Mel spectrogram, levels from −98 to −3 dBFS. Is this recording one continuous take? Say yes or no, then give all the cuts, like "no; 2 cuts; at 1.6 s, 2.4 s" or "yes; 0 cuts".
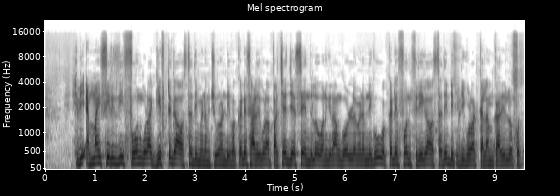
no; 1 cut; at 8.2 s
